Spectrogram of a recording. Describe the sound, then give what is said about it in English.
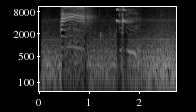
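A male sea otter pup, estimated 2 to 4 weeks old, found off northern Vancouver Island and cared for at the Vancouver Aquarium Marine Mammal Rescue Center, squeaks twice: a long, shrill, wavering cry, then a shorter squeal that bends downward in pitch, with steady background hiss and no talking. “They estimate this sea otter pup is only 2 to 4 weeks old, and so will need round-the-clock care.”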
